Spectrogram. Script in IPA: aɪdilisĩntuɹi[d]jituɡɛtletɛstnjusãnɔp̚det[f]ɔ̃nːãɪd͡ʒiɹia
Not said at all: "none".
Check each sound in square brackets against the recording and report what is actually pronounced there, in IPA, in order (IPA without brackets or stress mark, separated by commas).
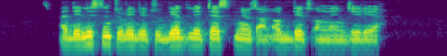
d, s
